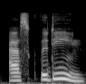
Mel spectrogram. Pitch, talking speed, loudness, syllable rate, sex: 205 Hz, 210 wpm, -16 LUFS, 4.4 syllables/s, female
